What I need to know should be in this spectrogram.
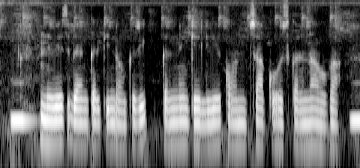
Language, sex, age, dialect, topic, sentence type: Hindi, male, 18-24, Kanauji Braj Bhasha, banking, statement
